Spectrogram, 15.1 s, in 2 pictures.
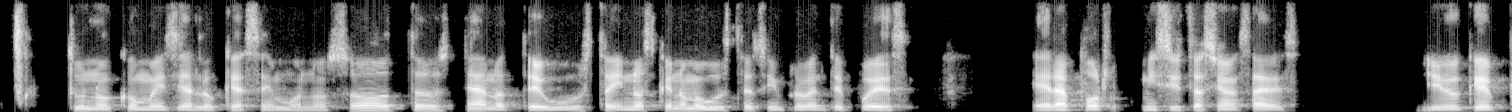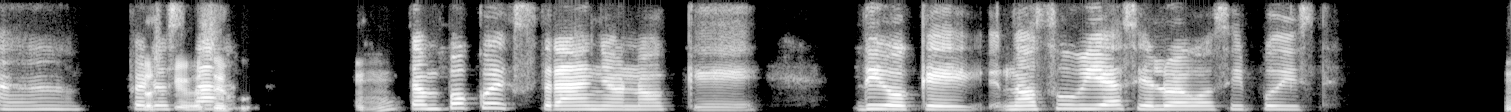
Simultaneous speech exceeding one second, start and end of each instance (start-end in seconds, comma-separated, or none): none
